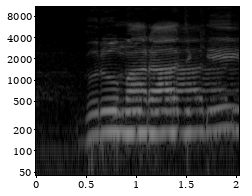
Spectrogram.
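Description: A man's voice holding one long chanted note, amplified. It starts about half a second in, after a brief hush, and fades away near the end.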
